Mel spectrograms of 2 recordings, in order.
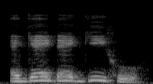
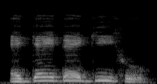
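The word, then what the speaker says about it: egedege ihu: But my pronunciation of the word forehead in Igbo would be Egede-Ge-Hu. Egede-Ge-Hu. Remember, the E's are pronounced as A's in Igbo.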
